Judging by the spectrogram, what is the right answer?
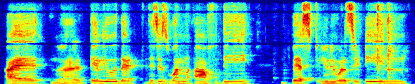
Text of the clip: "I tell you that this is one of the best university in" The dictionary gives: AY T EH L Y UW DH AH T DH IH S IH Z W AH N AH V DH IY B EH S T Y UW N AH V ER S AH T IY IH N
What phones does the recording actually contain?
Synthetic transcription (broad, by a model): AY T EH L Y UW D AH T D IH S IH Z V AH N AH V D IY B EH S T Y UW N AH V ER S AH T IY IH N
